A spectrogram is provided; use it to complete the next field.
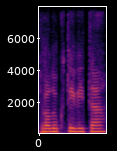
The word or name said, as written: produktivita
